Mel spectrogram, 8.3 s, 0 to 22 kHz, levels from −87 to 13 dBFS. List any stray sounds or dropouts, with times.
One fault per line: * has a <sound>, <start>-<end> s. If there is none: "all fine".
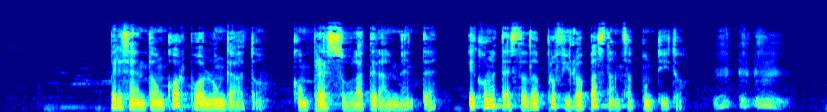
* has a throat clearing, 7.1-7.9 s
